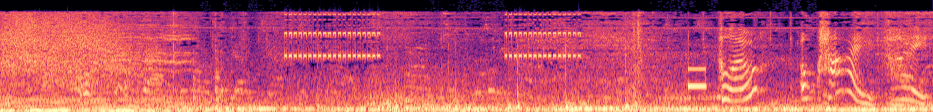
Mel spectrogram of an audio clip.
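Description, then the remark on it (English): A telephone rings twice in short electronic bursts, cutting through a busy, noisy background of a television playing, with voices and warbling, swooping electronic sounds. “can you please turn down the TV? I'm on the phone.”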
